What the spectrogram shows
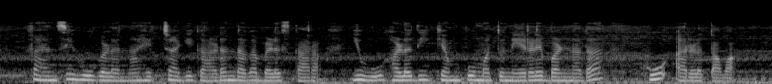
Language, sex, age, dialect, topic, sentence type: Kannada, female, 31-35, Dharwad Kannada, agriculture, statement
